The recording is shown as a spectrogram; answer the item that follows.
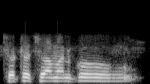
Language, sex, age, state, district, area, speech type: Odia, male, 45-60, Odisha, Sambalpur, rural, conversation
